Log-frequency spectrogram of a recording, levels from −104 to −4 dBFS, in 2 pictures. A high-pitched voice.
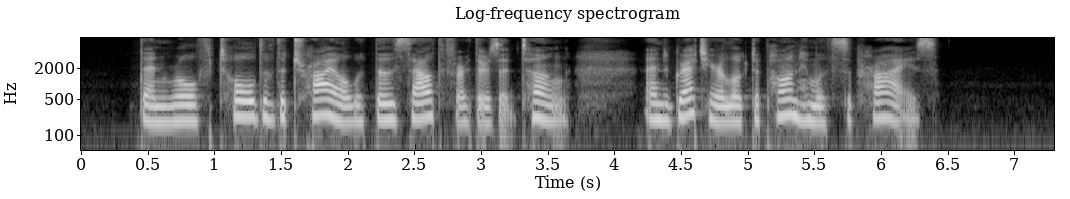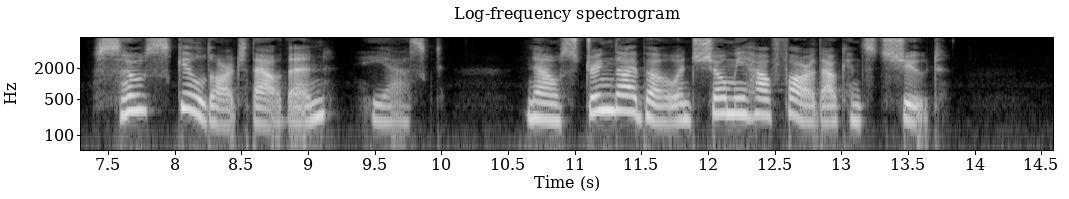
Yes: high, 215 Hz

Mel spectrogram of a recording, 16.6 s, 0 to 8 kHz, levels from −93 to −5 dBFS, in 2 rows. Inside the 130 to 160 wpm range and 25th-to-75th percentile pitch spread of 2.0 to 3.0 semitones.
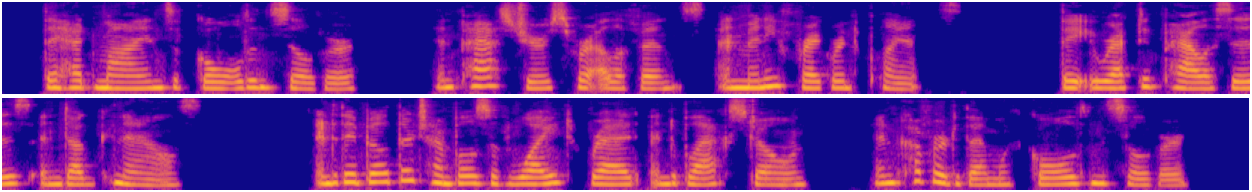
Yes: average, 140 wpm; narrow, 2.6 semitones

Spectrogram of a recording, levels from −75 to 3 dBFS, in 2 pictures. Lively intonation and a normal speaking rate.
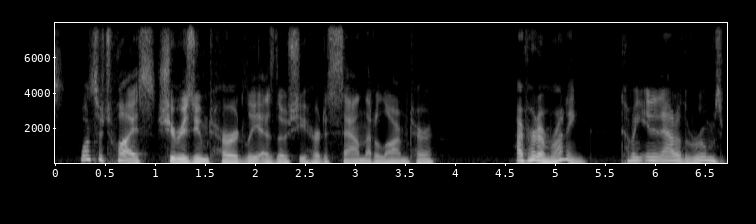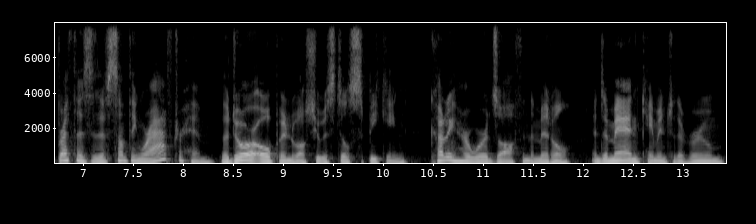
No: wide, 7.1 semitones; fast, 240 wpm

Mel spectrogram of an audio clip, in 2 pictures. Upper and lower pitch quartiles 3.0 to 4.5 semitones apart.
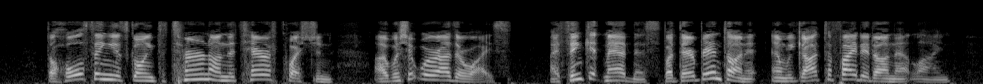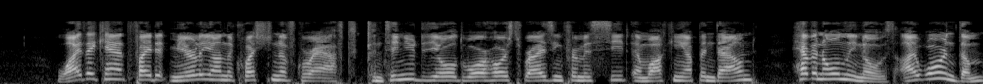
No: average, 4.9 semitones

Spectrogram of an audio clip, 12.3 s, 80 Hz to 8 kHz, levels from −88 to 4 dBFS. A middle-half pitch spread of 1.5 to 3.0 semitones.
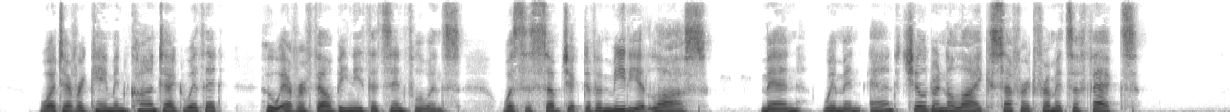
Yes: average, 2.7 semitones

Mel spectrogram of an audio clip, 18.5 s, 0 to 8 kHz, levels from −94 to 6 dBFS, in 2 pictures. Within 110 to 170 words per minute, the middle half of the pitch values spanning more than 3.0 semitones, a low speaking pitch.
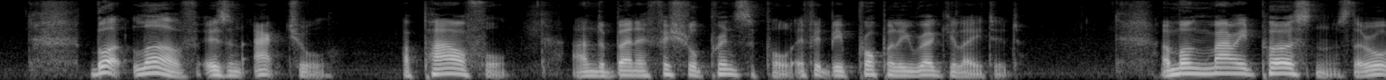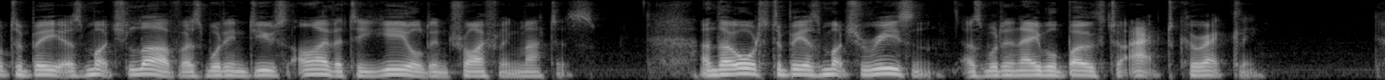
Yes: average, 160 wpm; average, 3.7 semitones; low, 125 Hz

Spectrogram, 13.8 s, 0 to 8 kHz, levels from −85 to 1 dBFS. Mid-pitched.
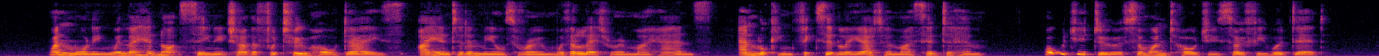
Yes: medium, 170 Hz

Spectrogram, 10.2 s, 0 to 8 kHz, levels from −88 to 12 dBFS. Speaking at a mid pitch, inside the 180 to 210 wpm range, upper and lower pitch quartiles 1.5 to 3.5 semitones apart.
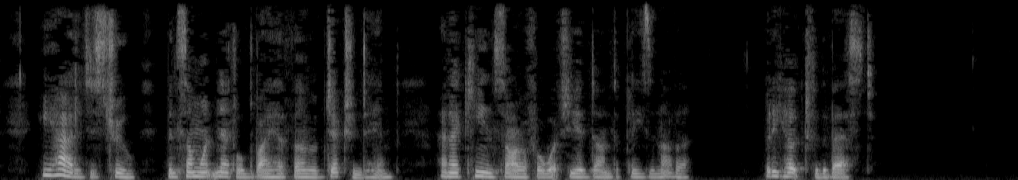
Yes: medium, 155 Hz; average, 190 wpm; average, 3.0 semitones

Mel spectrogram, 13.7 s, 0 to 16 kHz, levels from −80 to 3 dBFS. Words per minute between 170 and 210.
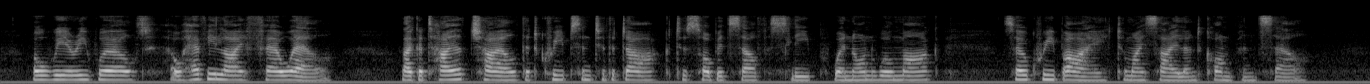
No: average, 140 wpm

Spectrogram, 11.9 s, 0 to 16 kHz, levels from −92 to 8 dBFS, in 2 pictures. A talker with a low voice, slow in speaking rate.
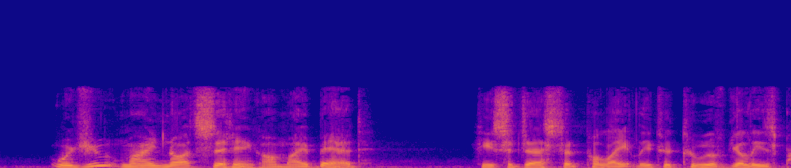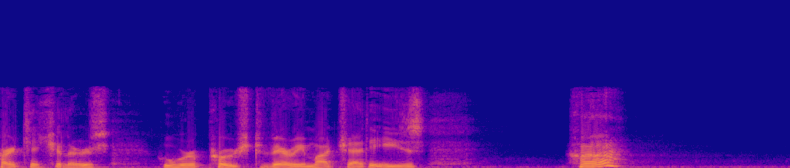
Yes: low, 110 Hz; slow, 120 wpm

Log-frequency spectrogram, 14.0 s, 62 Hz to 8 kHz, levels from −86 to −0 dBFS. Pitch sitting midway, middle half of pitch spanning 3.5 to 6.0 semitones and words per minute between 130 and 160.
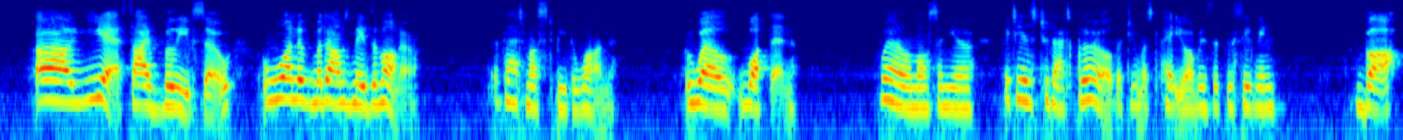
No: high, 215 Hz; average, 4.1 semitones; average, 155 wpm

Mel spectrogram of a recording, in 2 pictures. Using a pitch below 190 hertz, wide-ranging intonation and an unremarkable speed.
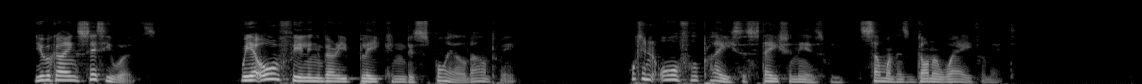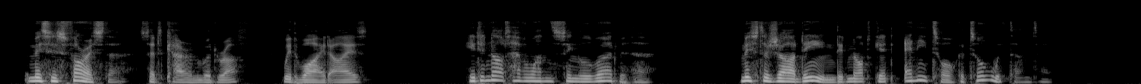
Yes: low, 135 Hz; wide, 6.6 semitones; average, 145 wpm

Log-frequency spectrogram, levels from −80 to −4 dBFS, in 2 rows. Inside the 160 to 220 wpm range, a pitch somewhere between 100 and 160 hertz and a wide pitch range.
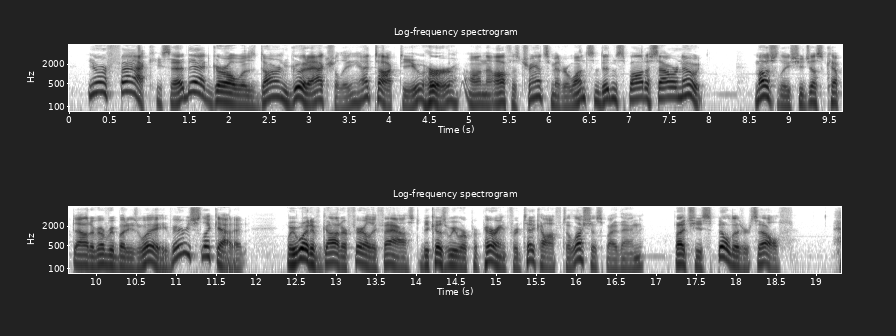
Yes: average, 185 wpm; low, 135 Hz; wide, 7.8 semitones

